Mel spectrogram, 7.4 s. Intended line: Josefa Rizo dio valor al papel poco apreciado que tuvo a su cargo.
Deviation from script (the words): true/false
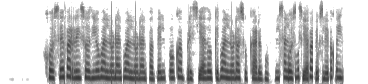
true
